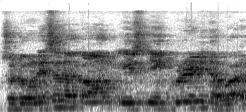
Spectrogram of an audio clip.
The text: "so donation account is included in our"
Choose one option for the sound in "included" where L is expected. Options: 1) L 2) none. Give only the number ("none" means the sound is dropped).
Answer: 2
